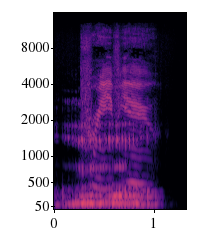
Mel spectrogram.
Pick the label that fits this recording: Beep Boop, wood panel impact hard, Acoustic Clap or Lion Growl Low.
Lion Growl Low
